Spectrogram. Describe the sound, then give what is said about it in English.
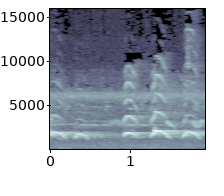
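A hawk-eagle calls with a series of clear, high whistled notes, some rising and slurred, repeated in short bursts, with no talking. “More than 2 feet tall, the hawk eagle's head and neck are handsomely patterned in black, white, and rust below a tall black crest.”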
